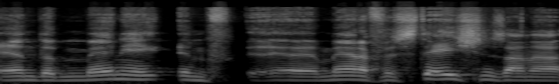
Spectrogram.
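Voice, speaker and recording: On a very clean recording with a silent background, a man speaks at a fairly high pitch. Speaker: Orthodox priest and theologian. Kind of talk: casual discussion. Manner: fast.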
